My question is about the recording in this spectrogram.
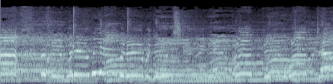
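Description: Male barbershop quartet singing a cappella in close four-part harmony: a wordless scat passage, with the voices sliding between pitches.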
